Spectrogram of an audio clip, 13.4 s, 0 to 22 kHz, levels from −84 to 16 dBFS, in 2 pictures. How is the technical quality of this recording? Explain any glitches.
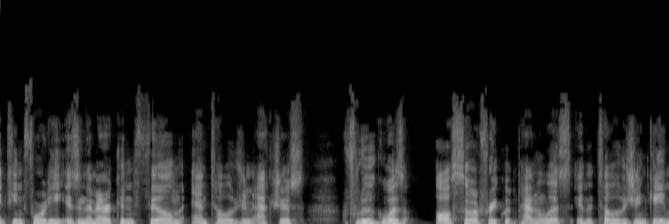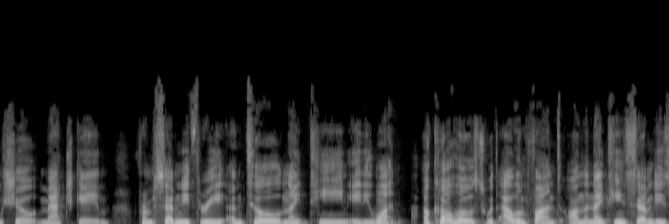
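The recording carries one fault that runs through the whole speech: MP2 compression damage that is plainly audible. The likely cause is MPEG Layer II encoding at a low rate, consistent with about 80 kbps. The encoder splits the spectrum into 32 sub-bands and, short of bits, switches off upper bands and coarsely quantises the rest. The speech therefore sounds dull, with a gurgling, granular texture as bands flicker on and off.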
